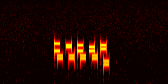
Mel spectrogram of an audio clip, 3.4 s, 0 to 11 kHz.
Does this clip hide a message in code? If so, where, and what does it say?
Yes: multi-frequency trunk signalling (R2, with the far end's replies) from 1.1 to 2.2 s, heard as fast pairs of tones, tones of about 120 ms. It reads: 76425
